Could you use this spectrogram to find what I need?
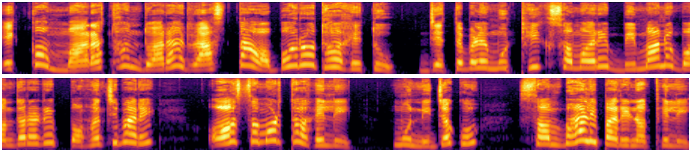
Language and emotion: Odia, angry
